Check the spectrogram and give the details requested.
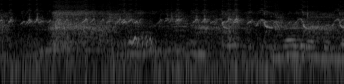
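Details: Swimming chicks peep in a busy overlapping chorus, the high, slightly downslurred notes tumbling over each other, with a faint lower murmur underneath.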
